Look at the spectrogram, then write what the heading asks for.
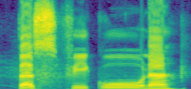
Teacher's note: Agar sempurna alirkan nafasnya karena sin punya sifat sofir. Sifat pertama hamus, ada sifat sofirnya berdesis ya.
